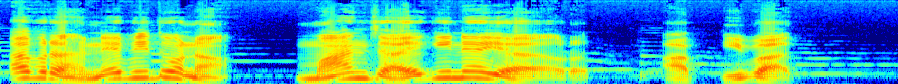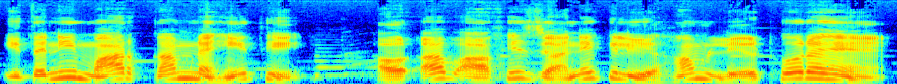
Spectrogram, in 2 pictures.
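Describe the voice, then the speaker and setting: A man's voice: fairly high pitch, huge pitch swings, slow, sharp tone, faint music behind, exaggerated voice. A man putting on a harsh, sneering young nurse. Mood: impatient. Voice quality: harsh, grating. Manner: scornful, sneering.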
